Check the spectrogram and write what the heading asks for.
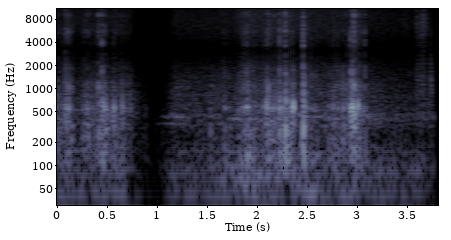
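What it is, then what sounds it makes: Painted wooden panel scratched with a skewer. A bamboo skewer with a clipped-on mic slowly traces across a flat, solid painted wooden art panel, making quiet, dry scratching and scraping. The scratching drops to near silence just before one second, then resumes, growing a little louder with a few sharper ticks before easing off.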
